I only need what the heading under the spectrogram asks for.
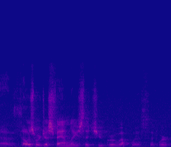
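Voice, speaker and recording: A man with a Western US accent speaks at a fairly slow pace in a fairly low pitch. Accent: Western American. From Virginia City, Nevada. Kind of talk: oral history interview answer. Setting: indoor interview. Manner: humorous, conversational.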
